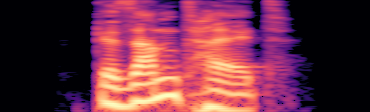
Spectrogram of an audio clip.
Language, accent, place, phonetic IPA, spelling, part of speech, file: German, Germany, Berlin, [ɡəˈzamthaɪ̯t], Gesamtheit, noun, De-Gesamtheit.ogg
- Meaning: wholeness, totality, entirety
